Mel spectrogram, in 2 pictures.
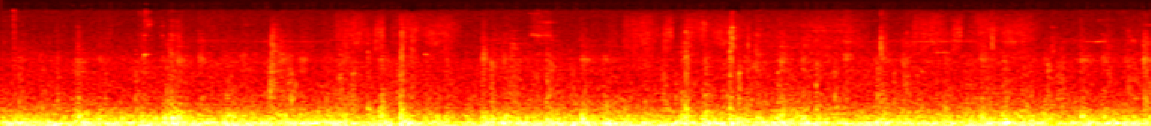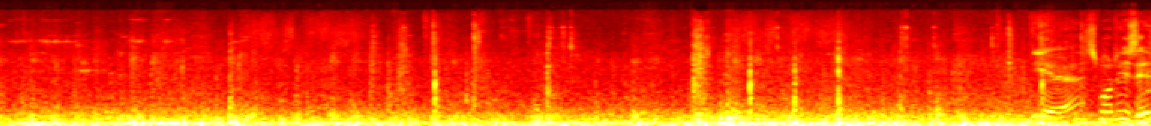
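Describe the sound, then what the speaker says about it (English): A train runs steadily through the whole stretch on the Orient Express in the video game The Raven, a continuous low rumble with faint rail clatter, while people talk over it. "The noise on this train is driving me crazy."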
